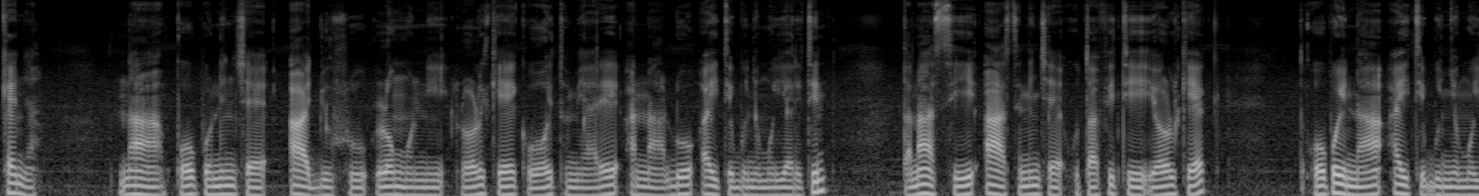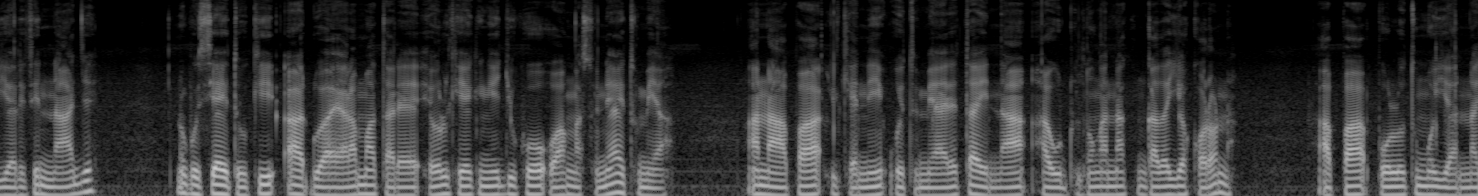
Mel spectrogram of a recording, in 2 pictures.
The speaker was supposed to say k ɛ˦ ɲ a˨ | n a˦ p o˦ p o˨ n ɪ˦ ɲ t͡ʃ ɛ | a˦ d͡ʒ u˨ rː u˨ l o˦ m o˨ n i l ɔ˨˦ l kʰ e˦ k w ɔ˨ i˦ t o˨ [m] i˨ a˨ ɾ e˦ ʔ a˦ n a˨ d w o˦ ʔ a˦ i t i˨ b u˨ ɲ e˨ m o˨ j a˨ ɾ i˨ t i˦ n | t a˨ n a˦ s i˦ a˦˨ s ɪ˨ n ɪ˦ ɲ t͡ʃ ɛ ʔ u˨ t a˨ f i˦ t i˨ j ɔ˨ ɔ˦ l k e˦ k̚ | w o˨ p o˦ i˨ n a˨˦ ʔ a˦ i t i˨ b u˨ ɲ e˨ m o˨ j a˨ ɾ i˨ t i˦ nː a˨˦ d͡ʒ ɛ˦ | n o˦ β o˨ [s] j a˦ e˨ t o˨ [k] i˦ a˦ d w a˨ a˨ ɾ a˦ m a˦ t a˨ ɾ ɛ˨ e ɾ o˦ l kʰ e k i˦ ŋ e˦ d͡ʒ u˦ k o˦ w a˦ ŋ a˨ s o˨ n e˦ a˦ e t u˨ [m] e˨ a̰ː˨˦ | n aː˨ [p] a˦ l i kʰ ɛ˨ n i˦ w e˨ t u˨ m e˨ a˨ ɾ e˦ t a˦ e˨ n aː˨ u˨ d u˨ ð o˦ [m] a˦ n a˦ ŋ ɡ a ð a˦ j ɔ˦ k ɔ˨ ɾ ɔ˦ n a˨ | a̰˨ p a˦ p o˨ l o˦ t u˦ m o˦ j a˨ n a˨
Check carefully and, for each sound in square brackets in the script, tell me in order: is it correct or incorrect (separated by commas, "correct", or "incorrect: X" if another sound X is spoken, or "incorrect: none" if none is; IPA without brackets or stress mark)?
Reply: correct, correct, correct, correct, correct, incorrect: ŋ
